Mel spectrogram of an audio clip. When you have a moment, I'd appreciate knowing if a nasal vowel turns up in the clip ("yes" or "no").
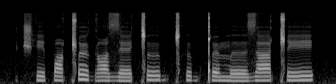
no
